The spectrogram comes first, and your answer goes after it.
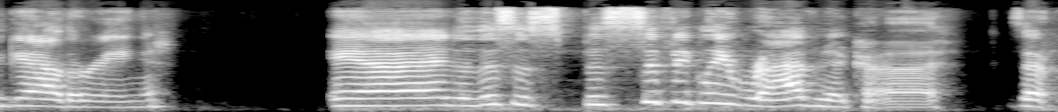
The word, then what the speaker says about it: Ravnica: of magic the gathering and this is specifically ravnica is that right how do i say it right it's ravnica is right magic universe it's been so long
